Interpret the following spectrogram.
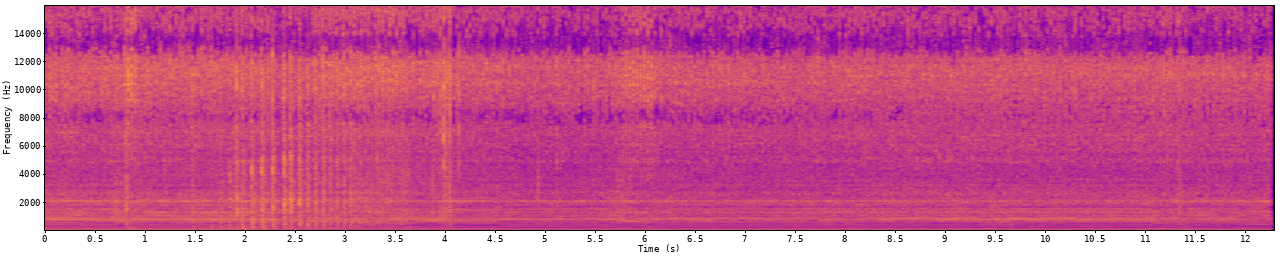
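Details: County Line 25-ton log splitter single-cylinder engine, fuel replaced, splitting vertically: steady drone with brief rattly patch as wood splits, then settles evenly; holds speed under load.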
